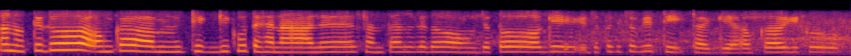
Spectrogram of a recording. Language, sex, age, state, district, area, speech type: Santali, female, 18-30, West Bengal, Purba Bardhaman, rural, conversation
